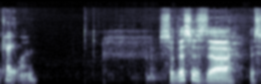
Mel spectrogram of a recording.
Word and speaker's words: Katlyn: Um I think it's K A T L Y N. I'm like 99.9% sure. I've seen it that way several times because I keep having to correct myself when I write. And real me too says it is Caitlyn.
